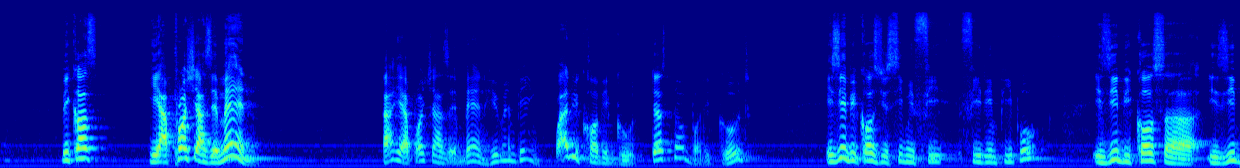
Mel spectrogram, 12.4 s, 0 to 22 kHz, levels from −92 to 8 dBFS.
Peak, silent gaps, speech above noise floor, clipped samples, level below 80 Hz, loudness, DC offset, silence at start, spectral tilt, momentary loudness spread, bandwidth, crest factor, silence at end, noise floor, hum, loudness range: -24 dBFS; none; 30 dB; under 0.1%; -80 dBFS; -45 LUFS; under 0.1%; 0.6 s; -5.5 dB/octave; 17 LU; 16 kHz; 22 dB; 0 s; -75 dBFS; 60 Hz at -75 dBFS; 9 LU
